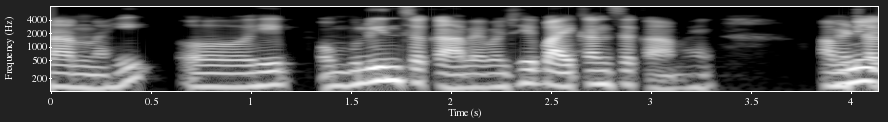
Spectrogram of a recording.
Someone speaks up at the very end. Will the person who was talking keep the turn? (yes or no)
no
